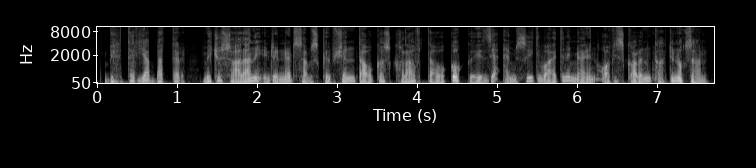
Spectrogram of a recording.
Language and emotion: Kashmiri, fearful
